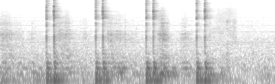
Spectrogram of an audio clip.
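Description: Mouse clicks tap sharply several times.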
